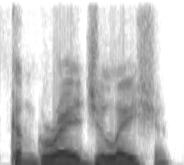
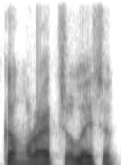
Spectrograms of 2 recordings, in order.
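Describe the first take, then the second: First: The middle consonant is a soft j sound. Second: The middle consonant is a hard t sound. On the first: The speaker calls it right. "It's congratulation" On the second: The speaker calls it wrong. "It's not congratulation"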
